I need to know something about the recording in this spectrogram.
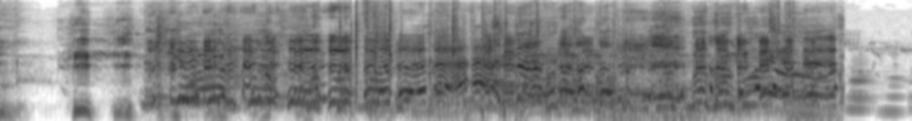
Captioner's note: all laughing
